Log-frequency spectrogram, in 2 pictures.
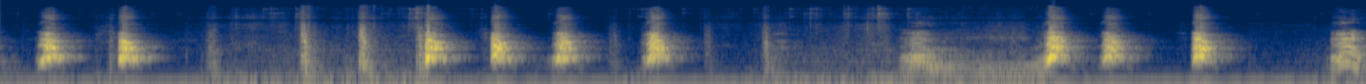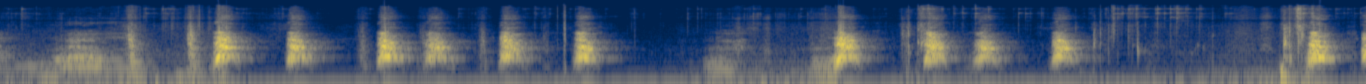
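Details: A pet dog barking after finding a bee, sharp separate barks repeated in irregular bursts, roughly a dozen per ten seconds, with short pauses between volleys.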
